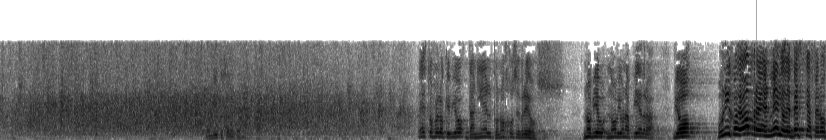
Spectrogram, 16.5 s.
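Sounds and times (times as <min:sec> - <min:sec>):
audience applause: 0:00.0 - 0:08.4
speech: 0:04.1 - 0:05.2, 0:08.4 - 0:11.0, 0:11.7 - 0:16.5.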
